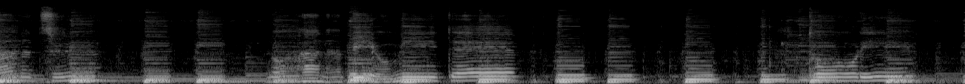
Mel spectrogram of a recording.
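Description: Acoustic guitar strummed in a steady rhythm, with a man singing a Japanese song over it.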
